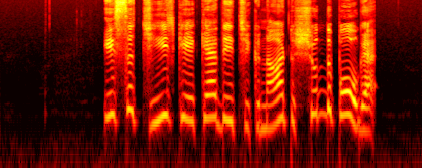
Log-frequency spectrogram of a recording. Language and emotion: Dogri, happy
